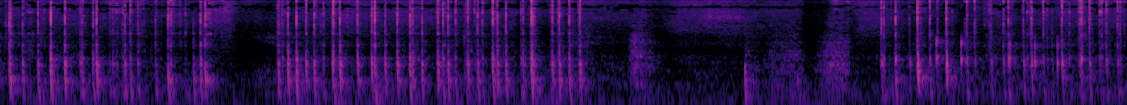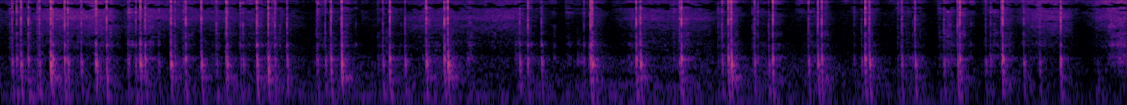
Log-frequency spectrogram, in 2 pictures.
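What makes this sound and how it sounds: A large three-wick candle in a glass jar with a printed butterfly label and wax inside is held in both hands and tapped with fingertips and nails around its glass sides. Dense, rapid, dull taps and clicks come in bursts with brief pauses, sounding low and muffled with little high ring.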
